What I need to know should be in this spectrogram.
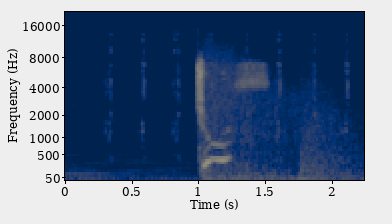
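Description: Laser shots zap in quick succession.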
